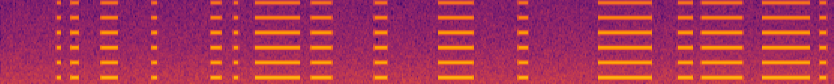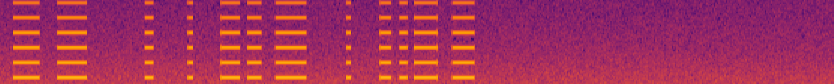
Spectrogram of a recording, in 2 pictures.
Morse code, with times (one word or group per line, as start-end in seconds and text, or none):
none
